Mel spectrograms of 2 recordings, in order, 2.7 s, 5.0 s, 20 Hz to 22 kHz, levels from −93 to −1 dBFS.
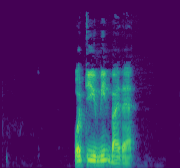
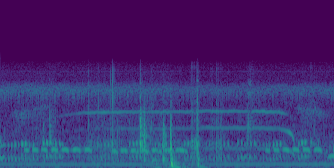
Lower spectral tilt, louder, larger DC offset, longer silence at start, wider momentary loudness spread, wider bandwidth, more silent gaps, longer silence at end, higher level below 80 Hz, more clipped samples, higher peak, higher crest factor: about the same, -6 dB/octave vs -5 dB/octave; first, -19 LUFS vs -47 LUFS; neither; first, 1.15 s vs 0 s; about the same, 9 LU vs 9 LU; first, 16 kHz vs 5.4 kHz; neither; first, 0.75 s vs 0 s; about the same, -60 dBFS vs -62 dBFS; neither; first, -4 dBFS vs -20 dBFS; second, 20 dB vs 26 dB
